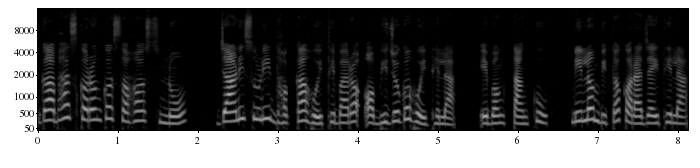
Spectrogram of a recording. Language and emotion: Odia, neutral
